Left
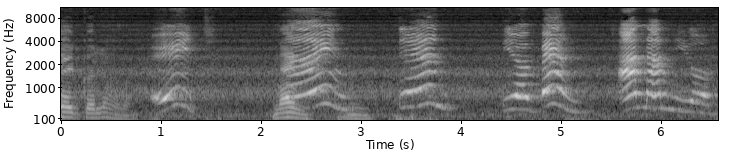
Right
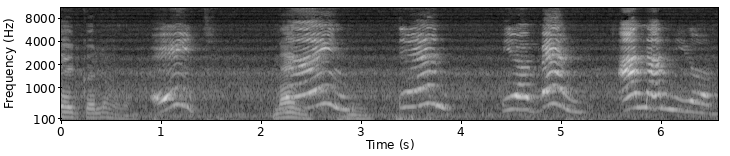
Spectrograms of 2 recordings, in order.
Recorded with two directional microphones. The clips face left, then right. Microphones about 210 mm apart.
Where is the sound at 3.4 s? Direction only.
55° right (ahead or behind).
